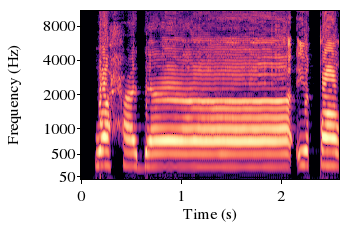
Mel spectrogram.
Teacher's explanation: وَزَيْتُونًا وَنَخْلًا وَحَدَائِقَ غُلْبًا، کلمت حدائق میں یہاں حرف الحا کو ہم حلق کے درمیان والے حصے سے ادا کریں گے، یہاں مد ہے، یہ مد واجب متصل ہے، تو ہم اپنی آواز 4 مد کے برابر لمبی کریں گے۔ آخری میں حرف القاف کو بھاری آواز میں پڑھنا ہے کیونکہ قاف حروف التفخیم میں سے ہے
